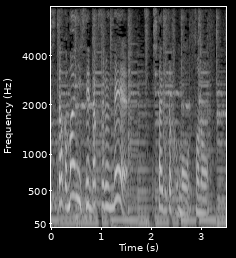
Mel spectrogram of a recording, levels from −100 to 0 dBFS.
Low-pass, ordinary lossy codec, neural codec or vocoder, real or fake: none; none; none; real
